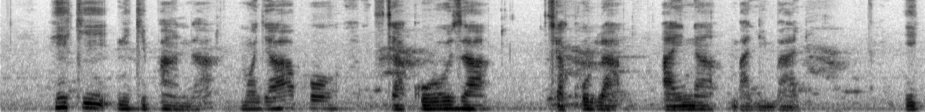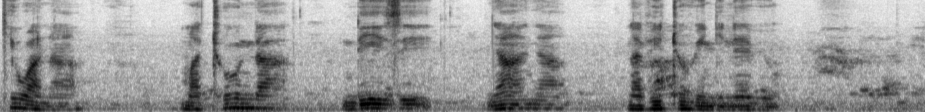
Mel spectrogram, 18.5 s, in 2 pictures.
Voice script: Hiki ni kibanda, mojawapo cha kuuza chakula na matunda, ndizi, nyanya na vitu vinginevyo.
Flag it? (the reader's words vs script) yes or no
yes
